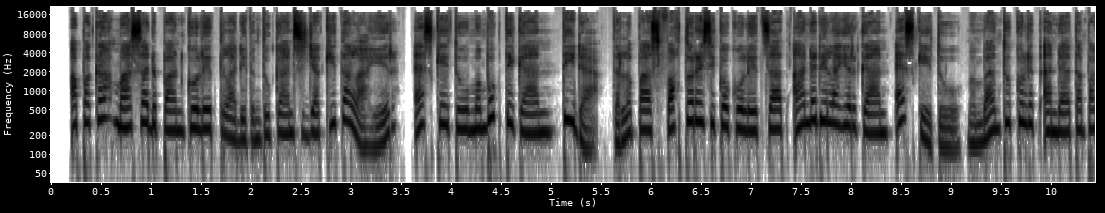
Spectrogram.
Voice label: indonesian commercial

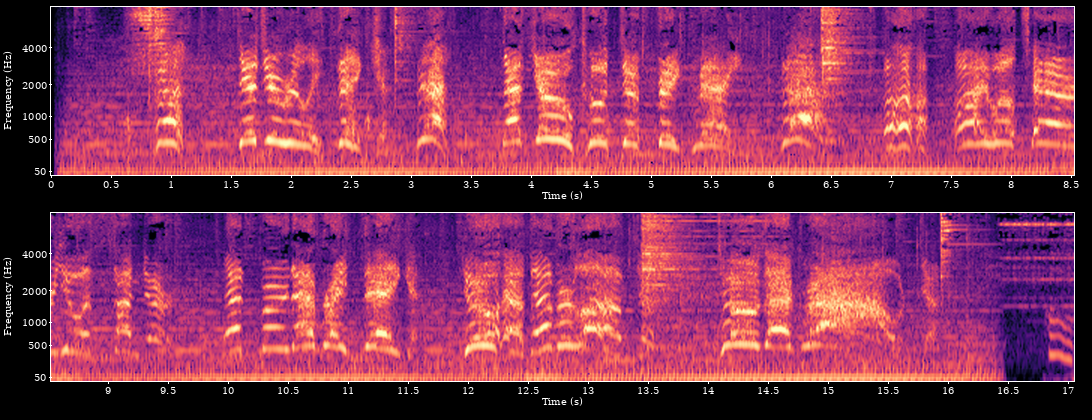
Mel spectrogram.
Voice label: english american others

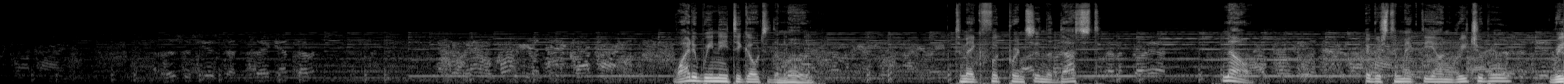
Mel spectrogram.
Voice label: english british automotive

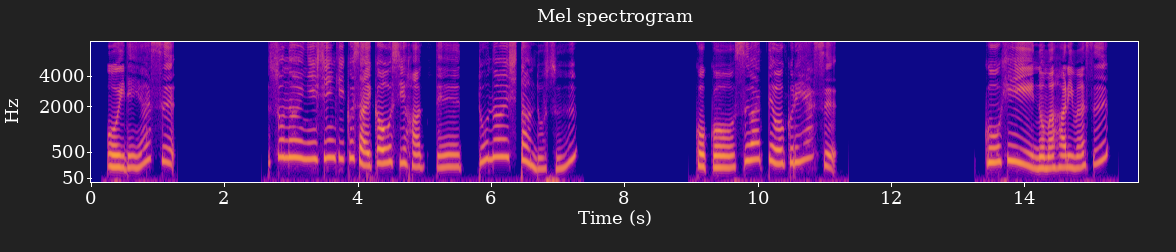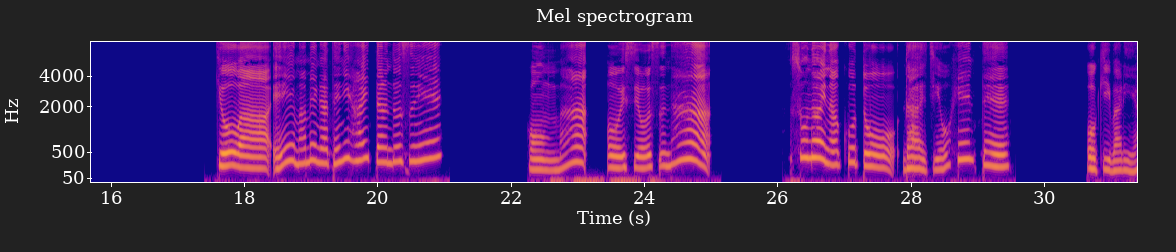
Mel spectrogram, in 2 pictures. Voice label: japanese animation

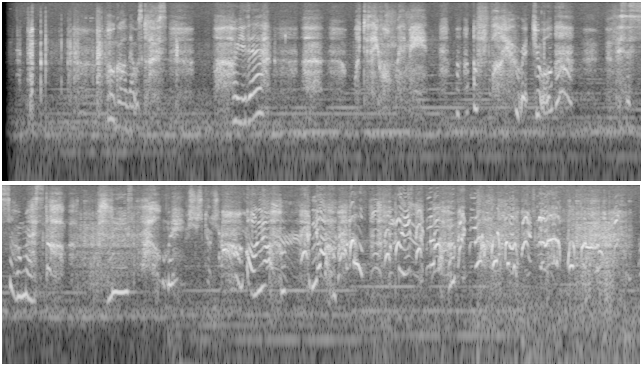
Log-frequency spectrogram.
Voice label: english british video games

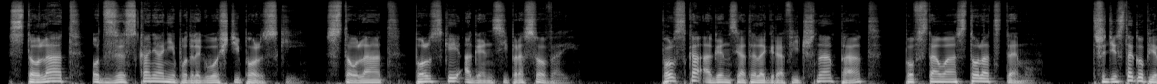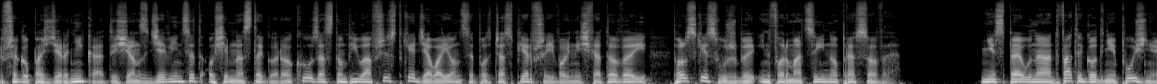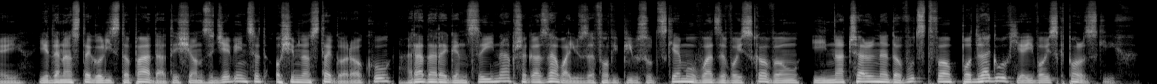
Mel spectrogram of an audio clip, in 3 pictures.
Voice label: Polish narration

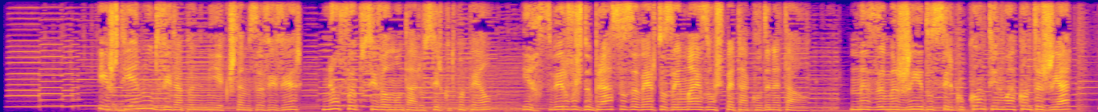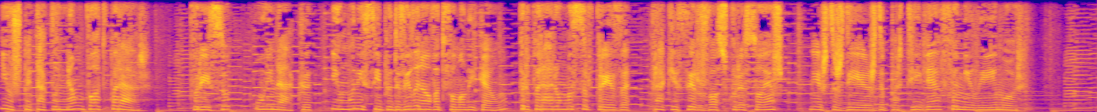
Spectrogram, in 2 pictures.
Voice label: portuguese others

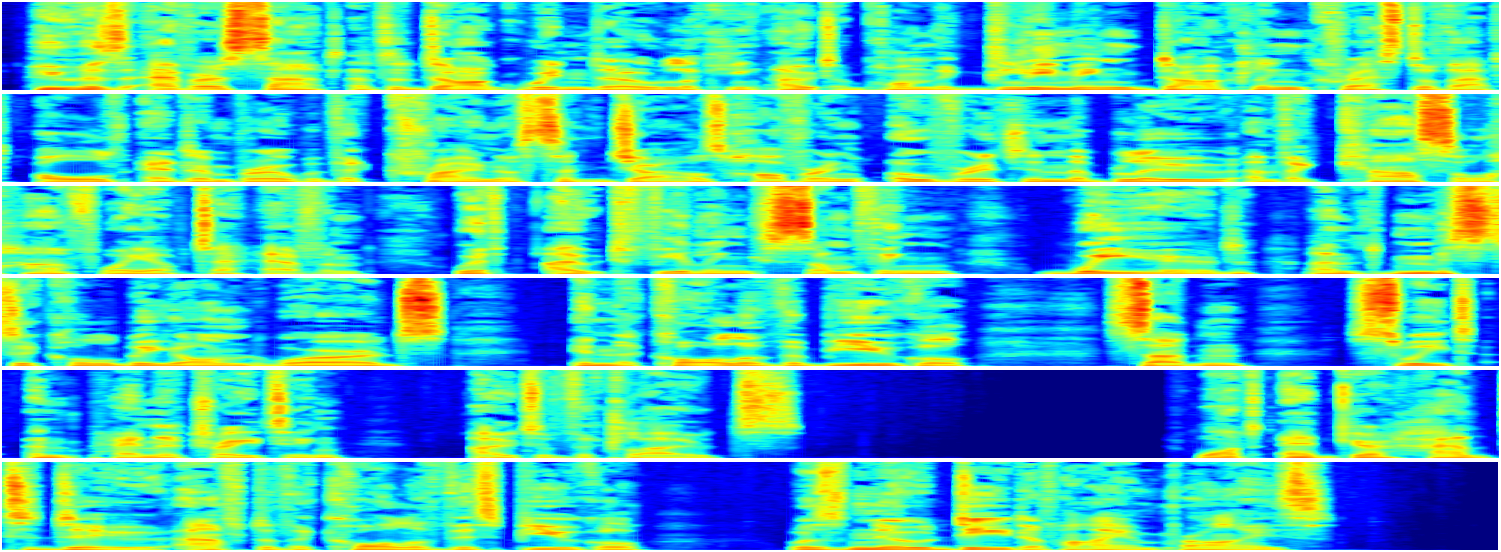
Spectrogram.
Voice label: english scottish audiobooks

